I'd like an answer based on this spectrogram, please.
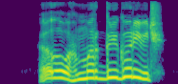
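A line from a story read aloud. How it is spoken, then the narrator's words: Hoarse, sleepy female voice. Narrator (Russian): послышался хрипловатый, слегка заспанный женский голос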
